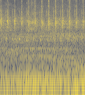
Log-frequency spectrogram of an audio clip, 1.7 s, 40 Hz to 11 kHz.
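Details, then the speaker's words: Nissan 240SX S13 KA24E, first start in six months, cold and warming up with fans off: quick light ticking around seven per second at idle; owner unsure whether it is lifter tick or rod; engine ticking at idle. "So engine's leveling off. Still sounds like lifter tick. I'm not sure. Might be rod."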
